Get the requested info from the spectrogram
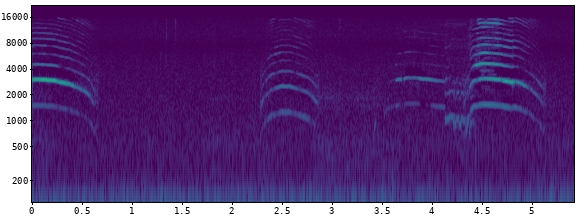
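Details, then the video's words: Tiny female kitten Xena Thumbalina, born April 1st, 2021, first of seven in a birthing box, demanding her owner's attention: four high arched meows, the last two run together with a small rising squeak between them. "SMALLEST Kitten BIGGEST Meow"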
